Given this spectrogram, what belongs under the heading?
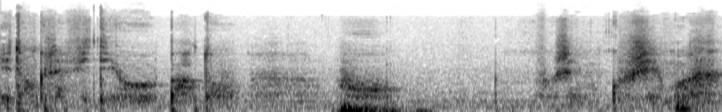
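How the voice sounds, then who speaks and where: A man whispers over noticeable background noise. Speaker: ASMR creator, art school student. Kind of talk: casual talk to camera, chatting about his life. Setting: indoors at home, ASMR recording with coffee sounds. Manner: whispered, soft-spoken.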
